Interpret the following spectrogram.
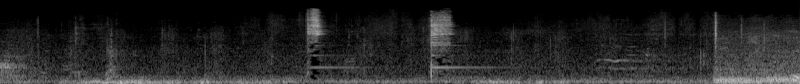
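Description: Two sharp metallic clinks about a second and a half apart, each with a brief ring, as a metal utensil knocks against the carbon steel wok. They sit over low rumbling handling noise.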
